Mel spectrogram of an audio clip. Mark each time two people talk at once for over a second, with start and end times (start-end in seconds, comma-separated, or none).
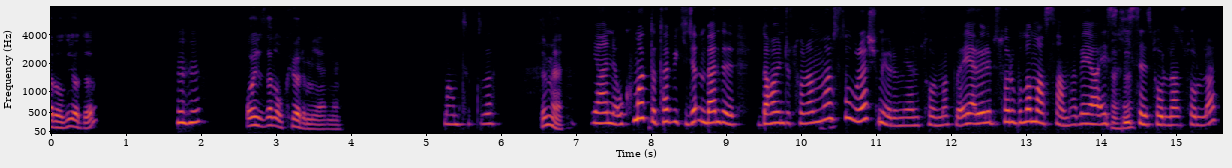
none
